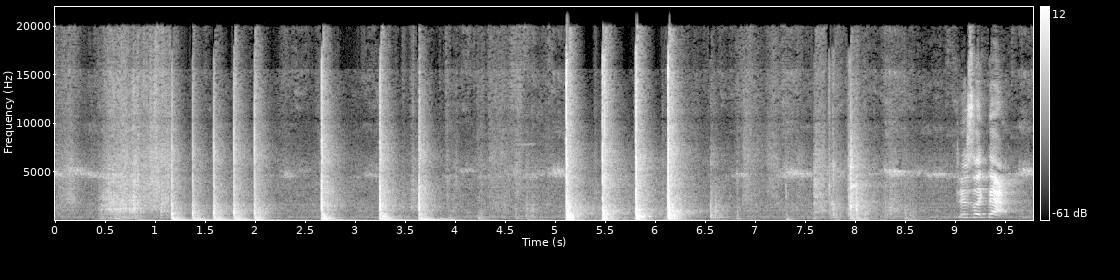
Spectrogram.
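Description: Cardboard egg flats covered in crickets being knocked against a container, giving a series of loud, hollow thumps and taps in quick clusters, close up and fairly dry.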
